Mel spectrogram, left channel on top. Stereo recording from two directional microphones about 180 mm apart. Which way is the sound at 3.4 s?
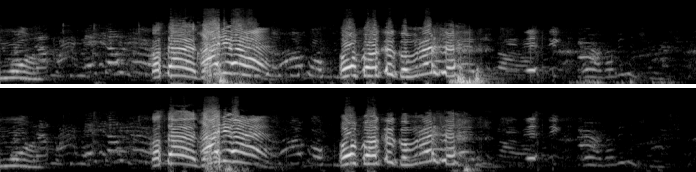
15° right (ahead or behind).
